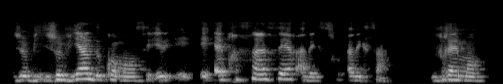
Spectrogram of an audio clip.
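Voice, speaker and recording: Using an ordinary speaking voice, a woman talks at a fairly slow pace with ordinary pitch variation. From Senegal. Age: young. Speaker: actress and producer. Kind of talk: interview, giving advice.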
